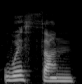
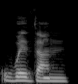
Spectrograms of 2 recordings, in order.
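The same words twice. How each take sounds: First: The th in with is voiceless. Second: The th in with is voiced. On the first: "with an 해도 되고" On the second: "약간 울림을 주셔도 좋아요"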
